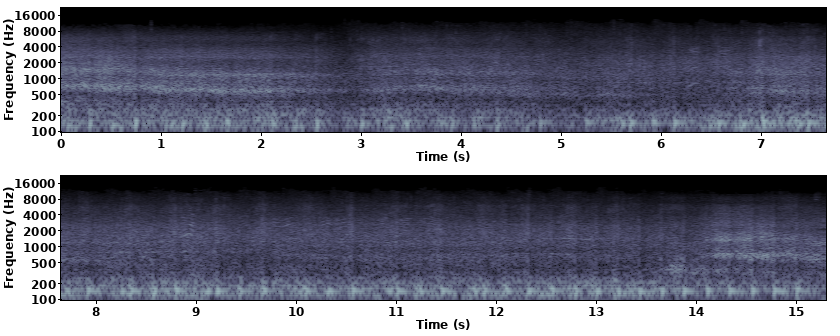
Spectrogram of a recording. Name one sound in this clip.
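A large stadium crowd chants and sings steadily.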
